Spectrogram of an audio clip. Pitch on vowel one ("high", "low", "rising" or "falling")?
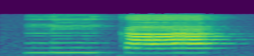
high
